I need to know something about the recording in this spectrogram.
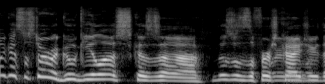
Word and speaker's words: Ghoulgilas: So I guess we'll start with Ghoulgilas, because this was the first How do you say his name, Steve?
